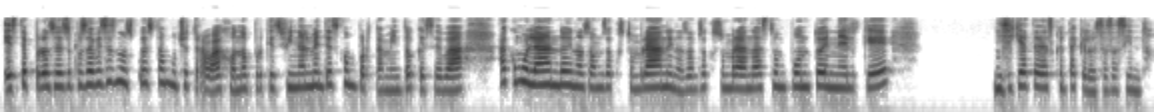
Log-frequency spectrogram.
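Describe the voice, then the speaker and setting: A woman's voice: a little high, steady tone, fast, no echo. A woman teaching a lesson on emotions, chatting casually and often checking in with "¿no?" and "¿vale?". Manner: conversational, tag questions like "¿no?" and "¿vale?". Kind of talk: lecture on emotions.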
